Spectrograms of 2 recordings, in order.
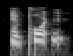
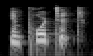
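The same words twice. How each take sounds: First: The middle T is a glottal stop. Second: The middle T is released strongly. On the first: The speaker calls it right. "I would suggest getting used to this glottal T sound" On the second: The speaker calls it wrong. "it sounds very strange for us to hear someone saying the T so strongly"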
